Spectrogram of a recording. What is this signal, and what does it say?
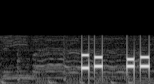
DTMF, heard as telephone touch tones, tones of about 100 ms. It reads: 6878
